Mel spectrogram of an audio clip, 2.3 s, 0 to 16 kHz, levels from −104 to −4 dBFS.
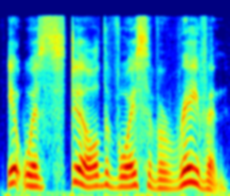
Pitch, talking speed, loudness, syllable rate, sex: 195 Hz, 210 wpm, -16 LUFS, 4.6 syllables/s, female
